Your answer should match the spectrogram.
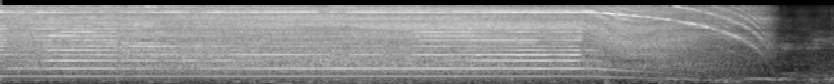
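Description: DeWalt plunge router with a round-over bit running at full speed, a steady high whine as it cuts along the edge of a wooden board. About six seconds in it is switched off, and the whine falls in pitch and fades as the motor spins down.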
